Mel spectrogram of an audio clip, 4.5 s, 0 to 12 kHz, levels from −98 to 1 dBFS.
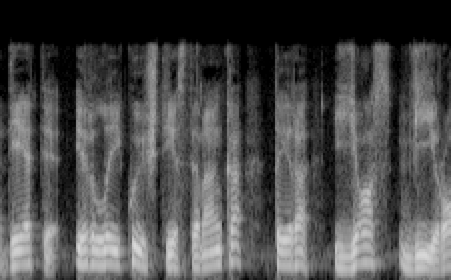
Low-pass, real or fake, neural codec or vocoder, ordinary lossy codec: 7.2 kHz; real; none; Opus, 64 kbps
